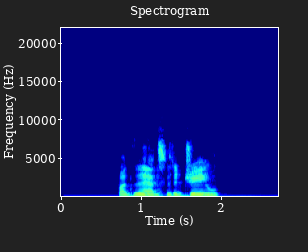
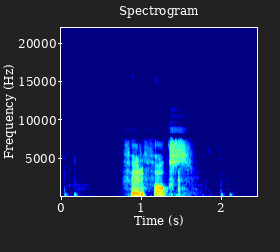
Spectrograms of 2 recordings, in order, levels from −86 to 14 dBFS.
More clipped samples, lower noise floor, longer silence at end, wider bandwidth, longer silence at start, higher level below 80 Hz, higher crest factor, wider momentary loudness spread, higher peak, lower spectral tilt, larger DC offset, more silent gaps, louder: neither; second, -71 dBFS vs -80 dBFS; second, 0.75 s vs 0.9 s; second, 7.8 kHz vs 9.2 kHz; second, 0.7 s vs 0.85 s; first, -60 dBFS vs -74 dBFS; about the same, 18 dB vs 22 dB; second, 10 LU vs 14 LU; second, -20 dBFS vs -4 dBFS; about the same, -5 dB/octave vs -4 dB/octave; neither; neither; second, -36 LUFS vs -21 LUFS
